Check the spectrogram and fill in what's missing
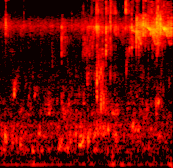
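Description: Quiet trickling and splashing of water scooped by hand, soft at first and growing a bit louder toward the end, with no voices.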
